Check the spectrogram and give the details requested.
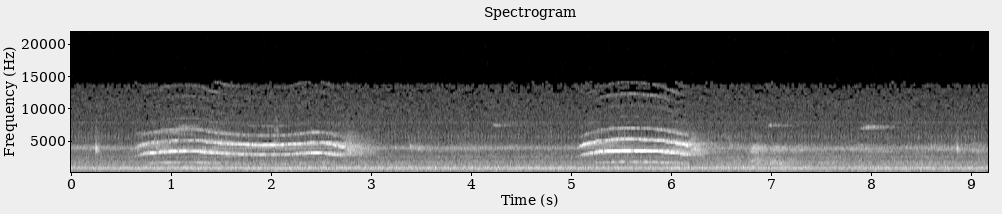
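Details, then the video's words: Two sloths fighting at Playa Chiquita, Puerto Viejo, Costa Rica, La Kukula Lodge, February 2011. Two long, high, wavering whistled cries with rich harmonics, about four seconds apart, over a constant buzzing hum. "Pelea de Perezosos - Sloths fighting"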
